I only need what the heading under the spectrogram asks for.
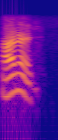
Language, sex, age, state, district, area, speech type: Kashmiri, male, 18-30, Jammu and Kashmir, Anantnag, rural, conversation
